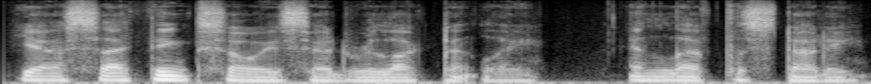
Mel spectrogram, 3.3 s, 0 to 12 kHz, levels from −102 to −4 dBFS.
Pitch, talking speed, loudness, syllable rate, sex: 100 Hz, 200 wpm, -19 LUFS, 5.2 syllables/s, male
